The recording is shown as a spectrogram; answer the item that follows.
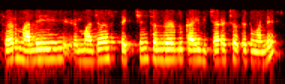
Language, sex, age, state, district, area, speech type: Marathi, male, 18-30, Maharashtra, Gondia, rural, conversation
